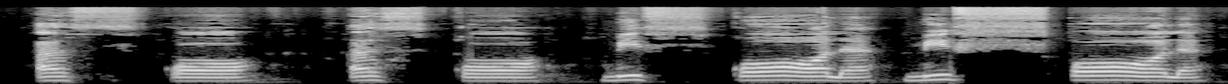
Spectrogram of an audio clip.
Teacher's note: আমি যখন মিস বলছি আওয়াজটা বন্ধ হয়ে যাচ্ছে না, চালুই থাকছে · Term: রাখাওয়া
